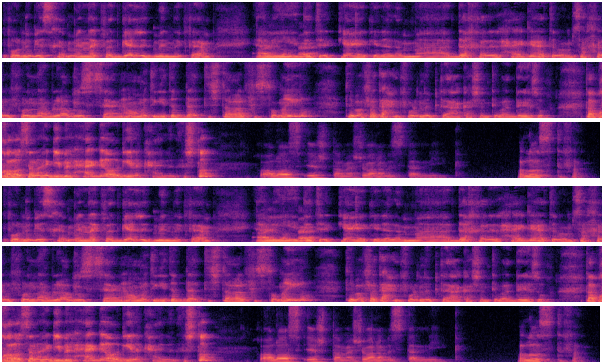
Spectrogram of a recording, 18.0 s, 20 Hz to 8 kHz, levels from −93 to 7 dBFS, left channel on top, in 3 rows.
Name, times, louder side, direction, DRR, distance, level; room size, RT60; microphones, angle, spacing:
voice 1, 0.0-14.2 17.2-17.8, equal, 5° left, 0.4 m, -21 dB
voice 2, 2.6-3.1 14.6-16.4, right 2 dB, 40° right, 0.7 m, -25 dB
3.5 x 2.1 x 4.4 m
head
